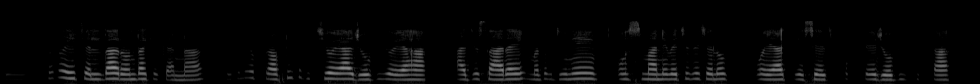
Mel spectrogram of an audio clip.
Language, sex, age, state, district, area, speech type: Dogri, female, 18-30, Jammu and Kashmir, Reasi, rural, spontaneous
